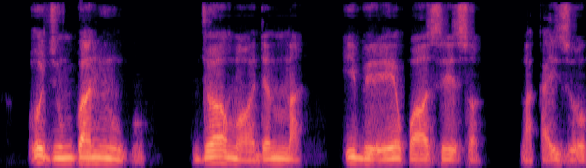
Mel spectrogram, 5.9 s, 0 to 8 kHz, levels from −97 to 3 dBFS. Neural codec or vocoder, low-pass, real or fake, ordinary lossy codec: codec, 16 kHz, 4 kbps, FunCodec, trained on LibriTTS, 50 frames a second; 7.2 kHz; fake; AAC, 32 kbps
